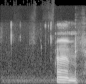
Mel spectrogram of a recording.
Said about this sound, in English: Are you chewing gum? What are you doing? I'm eating grapes. What kind of grapes? Green grapes. Oh. Seedless? USDA organic. Yeah, seedless.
